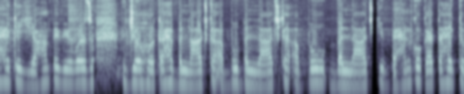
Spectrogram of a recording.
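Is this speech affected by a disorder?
No.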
